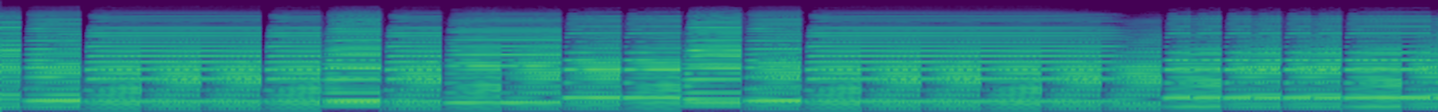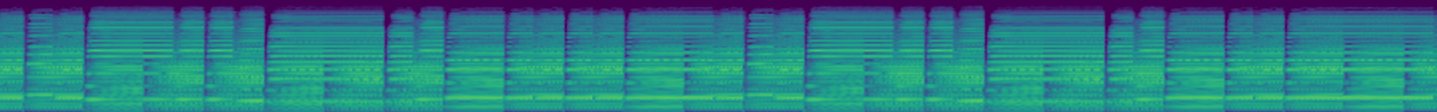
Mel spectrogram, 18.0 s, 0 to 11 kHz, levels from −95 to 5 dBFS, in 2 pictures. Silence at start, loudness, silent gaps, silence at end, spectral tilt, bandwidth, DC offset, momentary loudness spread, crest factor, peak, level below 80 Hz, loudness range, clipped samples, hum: 0 s; -22 LUFS; none; 0 s; -3.5 dB/octave; 8.4 kHz; under 0.1%; 2 LU; 14 dB; -10 dBFS; -56 dBFS; 1 LU; under 0.1%; none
